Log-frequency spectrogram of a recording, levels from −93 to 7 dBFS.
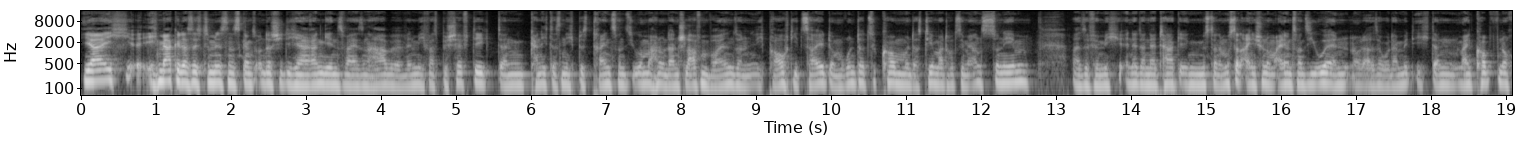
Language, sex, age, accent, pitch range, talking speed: German, male, 40-59, German, 125-145 Hz, 215 wpm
